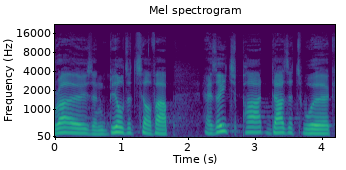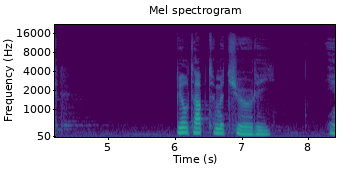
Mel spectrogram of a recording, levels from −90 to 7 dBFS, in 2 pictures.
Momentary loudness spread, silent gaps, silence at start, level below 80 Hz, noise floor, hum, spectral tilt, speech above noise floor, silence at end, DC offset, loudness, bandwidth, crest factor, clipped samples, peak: 12 LU; none; 0 s; -76 dBFS; -72 dBFS; none; -7 dB/octave; 40 dB; 0 s; under 0.1%; -33 LUFS; 16.5 kHz; 18 dB; under 0.1%; -16 dBFS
